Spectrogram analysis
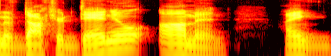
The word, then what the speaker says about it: Amen: name of dr daniel amen i say that spell that for you a-m-e-n like amen at the end of a prayer which you should pray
